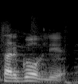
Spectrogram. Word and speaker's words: торговля: And negotiate in Russian is торговля, pronounced торговля, right?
